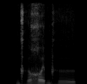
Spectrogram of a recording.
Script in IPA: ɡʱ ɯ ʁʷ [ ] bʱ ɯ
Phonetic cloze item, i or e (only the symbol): e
